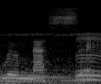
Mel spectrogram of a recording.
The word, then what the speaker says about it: Lughnasadh: Irish kind of folklore that it would be pronounced luminous which is the prettiest one so far right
